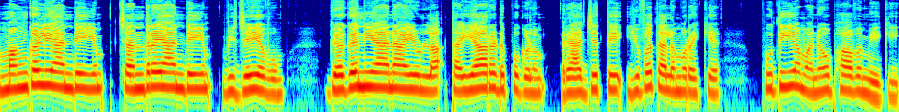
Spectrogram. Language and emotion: Malayalam, neutral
